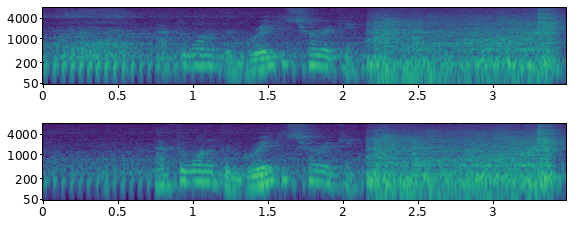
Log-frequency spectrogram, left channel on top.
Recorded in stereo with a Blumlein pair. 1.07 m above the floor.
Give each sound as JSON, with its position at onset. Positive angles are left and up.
{"t": 0.7, "sound": "a man speaking", "azimuth_deg": -65, "distance_m": 0.6}
{"t": 2.1, "sound": "a sliding door", "azimuth_deg": -15, "distance_m": 0.7}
